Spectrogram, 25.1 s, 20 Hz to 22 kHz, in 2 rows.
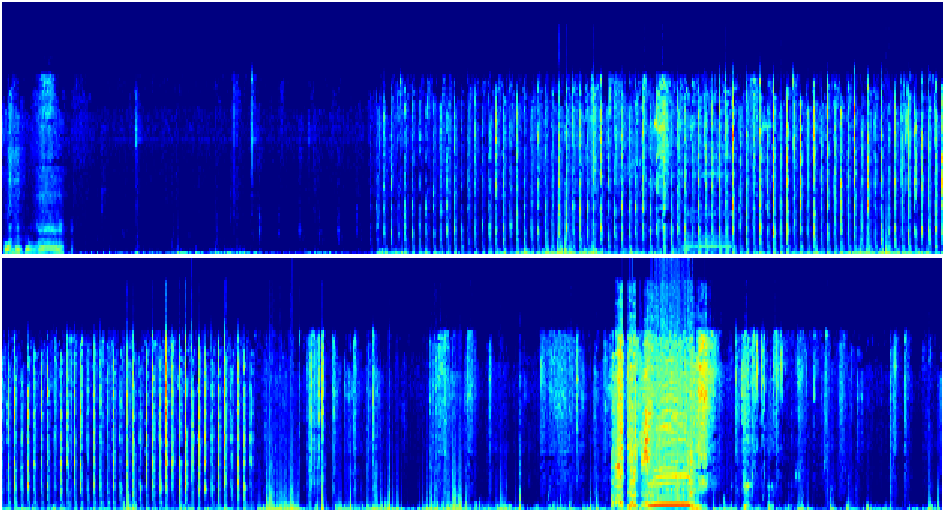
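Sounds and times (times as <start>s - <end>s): motor engine pulsing: 4.3s - 17.5s.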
